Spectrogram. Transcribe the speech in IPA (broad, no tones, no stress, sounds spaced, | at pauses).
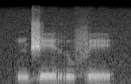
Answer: n d͡ʒ e r u f e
